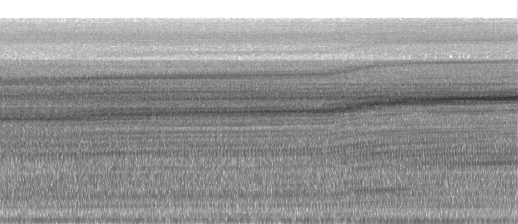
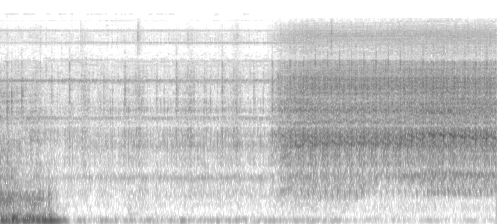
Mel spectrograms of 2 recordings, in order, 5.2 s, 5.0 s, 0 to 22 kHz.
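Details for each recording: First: 3D-printed Frankenstein RC car differential, nylon spur and diff gears, motor held by hand, unloaded up to full throttle: high, steady gear whine climbing in pitch then holding smooth and even; gearbox runs freely, bench vibrating. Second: 3D-printed Frankenstein RC car differential with nylon gear against factory gear, 600 W motor, under throttle: harsh, gritty high rattle of teeth chewing as they mesh; gears not meshing cleanly, cutting each other.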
